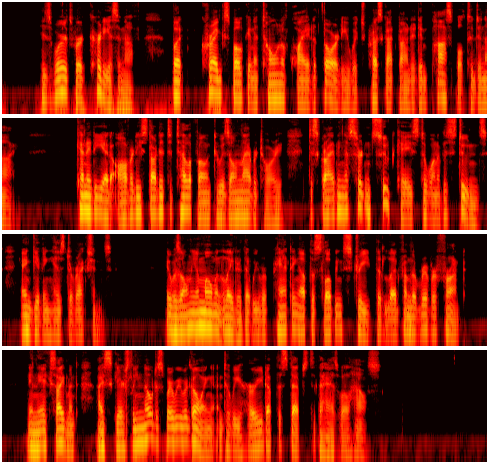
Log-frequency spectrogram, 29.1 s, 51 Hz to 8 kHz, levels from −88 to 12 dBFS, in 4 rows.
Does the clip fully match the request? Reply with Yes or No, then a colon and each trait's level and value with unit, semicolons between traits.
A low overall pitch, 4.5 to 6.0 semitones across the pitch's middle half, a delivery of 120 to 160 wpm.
No: very low, 95 Hz; average, 5.0 semitones; average, 175 wpm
